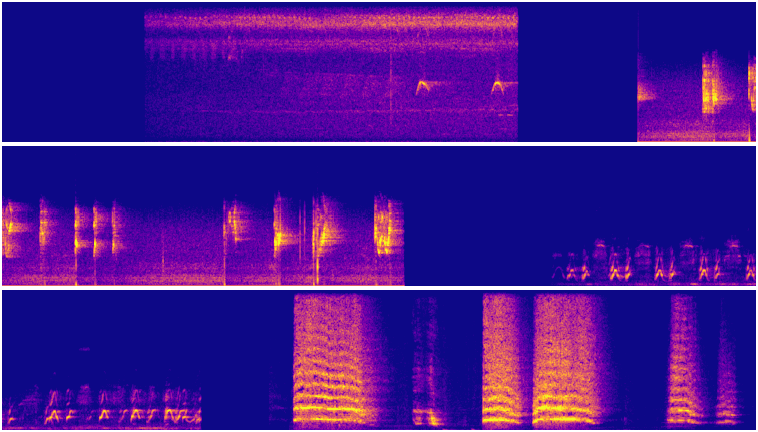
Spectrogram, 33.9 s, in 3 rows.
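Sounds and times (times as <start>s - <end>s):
macaws squawking: 19.8s - 25.6s
elephant trumpeting: 27.0s - 29.2s, 29.8s - 31.6s.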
